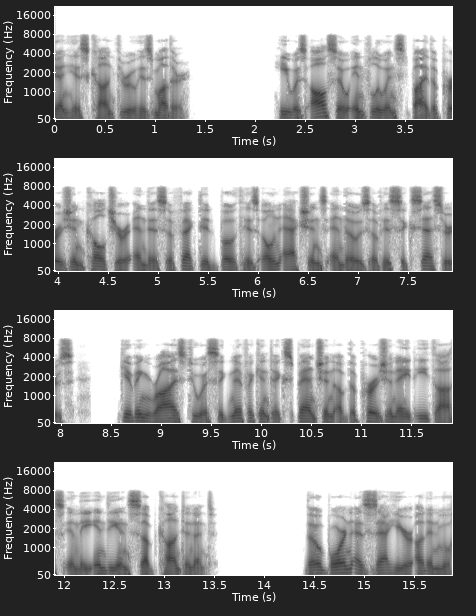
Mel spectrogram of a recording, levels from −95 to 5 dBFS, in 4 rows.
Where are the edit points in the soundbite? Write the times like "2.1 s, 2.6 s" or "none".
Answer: 4.5 s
